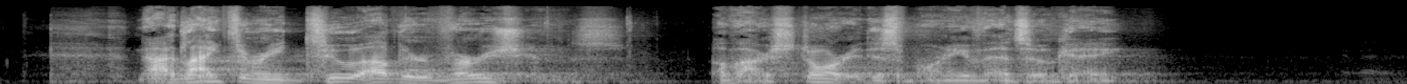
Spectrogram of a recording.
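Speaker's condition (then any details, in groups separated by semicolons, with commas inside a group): Laryngeal cancer after radiation; still affected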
